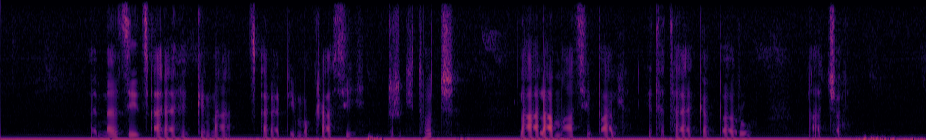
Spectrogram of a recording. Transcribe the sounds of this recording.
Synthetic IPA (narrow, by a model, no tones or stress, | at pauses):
ʔɨnːəzːiht͡sʼəɾəɦɨɡːɨnːa | t͡sʼəɾəd̪imo̞kɾasi | d̪̥ɨɾɡit̪ʰo̞t͡ʃː | ləalamasibal | jɛt̪ʰət̪ʰəɡəbːəɾu | na̰t͡ʃːɛw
